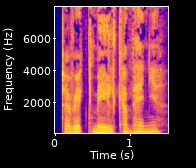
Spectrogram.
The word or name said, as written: direct mail-kampagne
